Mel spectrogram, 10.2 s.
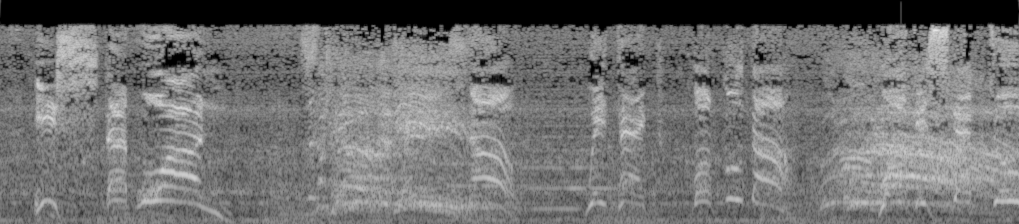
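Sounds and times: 
speech: 0:00.4 - 0:02.4, 0:03.0 - 0:05.3, 0:05.9 - 0:10.1
crowd of prisoners shouting: 0:03.0 - 0:10.1.

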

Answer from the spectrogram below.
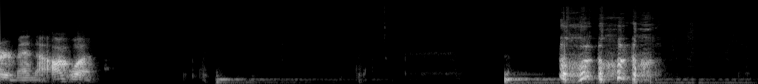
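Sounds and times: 
speech: 0:00.2 - 0:01.0, 0:05.0 - 0:06.6
coughing fit: 0:05.6 - 0:06.7.

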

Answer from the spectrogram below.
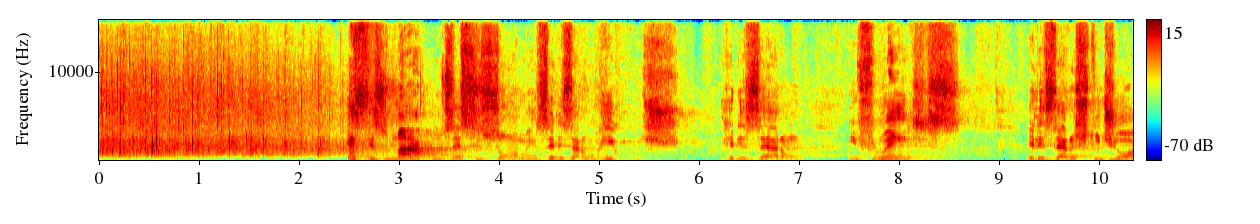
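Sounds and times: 
audience applause: 0:00.0 - 0:02.8
speech: 0:02.5 - 0:08.6, 0:09.3 - 0:10.3.

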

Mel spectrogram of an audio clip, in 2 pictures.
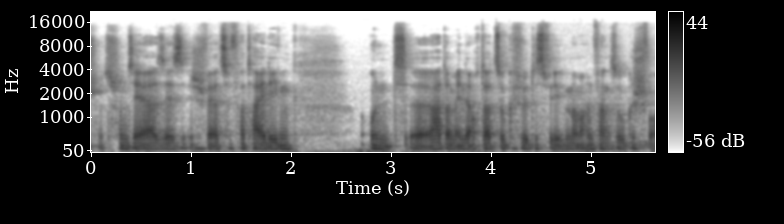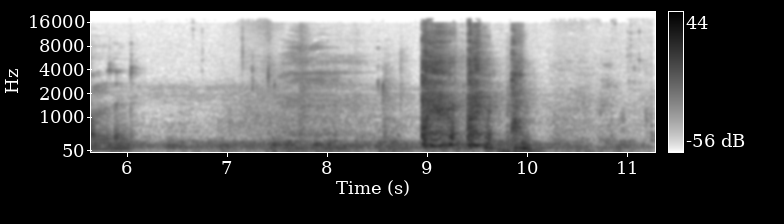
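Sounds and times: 
speech: 0:00.0 - 0:06.4
person coughing: 0:09.0 - 0:10.2.

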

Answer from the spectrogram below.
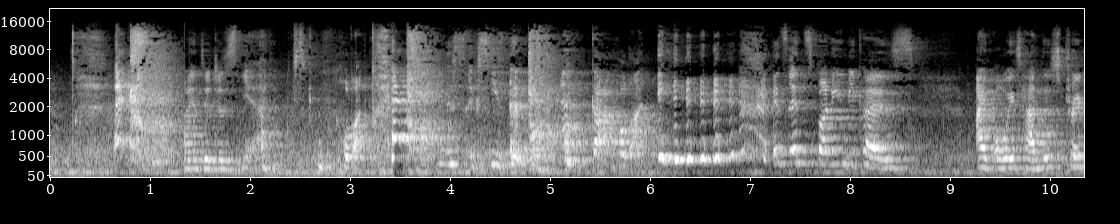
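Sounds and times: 
fake sneeze on command: 0:00.7 - 0:01.3, 0:03.3 - 0:04.0, 0:04.8 - 0:05.3
speech: 0:01.3 - 0:06.3, 0:07.4 - 0:08.7, 0:09.3 - 0:10.3.

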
